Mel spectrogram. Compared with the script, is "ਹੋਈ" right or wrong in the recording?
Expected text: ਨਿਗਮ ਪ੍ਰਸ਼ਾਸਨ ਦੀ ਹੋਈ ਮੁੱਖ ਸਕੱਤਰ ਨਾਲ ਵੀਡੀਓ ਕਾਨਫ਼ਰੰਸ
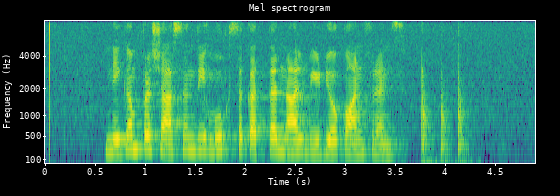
wrong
